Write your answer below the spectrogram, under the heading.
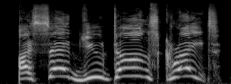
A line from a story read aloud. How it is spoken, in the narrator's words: he shouted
